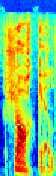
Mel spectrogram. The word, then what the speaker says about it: Rakel: Rachel in Swedish is Rakel. It's spelled R-A-K-E-L.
